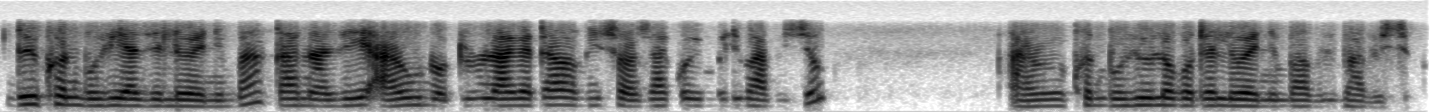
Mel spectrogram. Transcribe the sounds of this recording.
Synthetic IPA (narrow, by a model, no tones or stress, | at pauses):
dujkʰɔnboɦiazilojanibakaɹɔnazia̰ɹunotunɹaɡɛtaʊamisɔɹsaɹkoɹimbulibʱabisʊ̃ | a̰ɹukʰɔnboɦiɹlɔɡɔtɛlojanibabulibʱabisʊ̥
